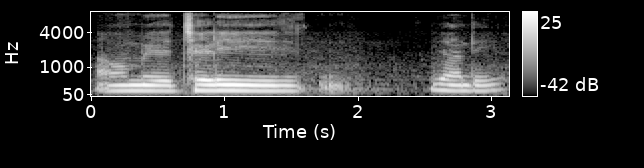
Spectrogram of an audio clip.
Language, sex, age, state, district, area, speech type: Odia, male, 18-30, Odisha, Jagatsinghpur, urban, spontaneous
